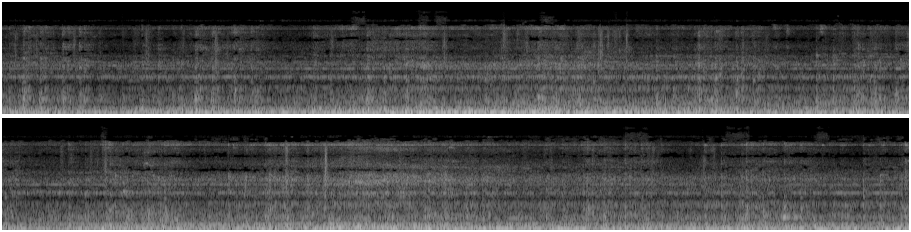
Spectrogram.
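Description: Freight train of tank cars and covered hoppers rolling past close by, with a steady, loud rumble of steel wheels on the rails.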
